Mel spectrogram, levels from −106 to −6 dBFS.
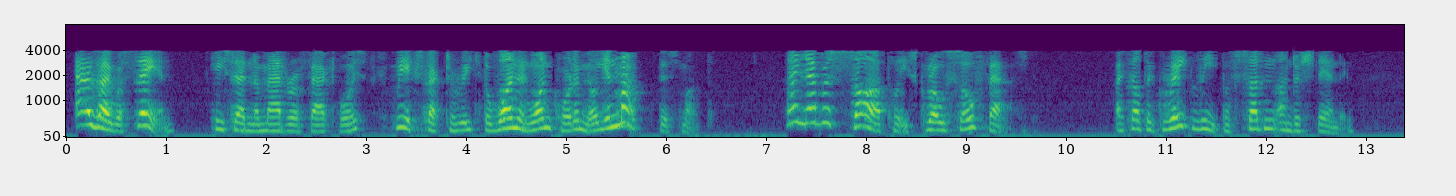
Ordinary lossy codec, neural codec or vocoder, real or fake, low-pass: AAC, 16 kbps; none; real; 7.2 kHz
